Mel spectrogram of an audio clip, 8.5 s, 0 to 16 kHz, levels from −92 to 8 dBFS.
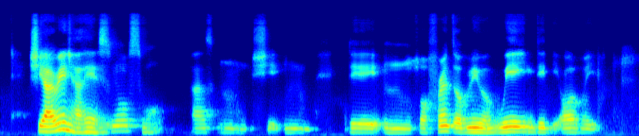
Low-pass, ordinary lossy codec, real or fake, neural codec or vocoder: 10.8 kHz; none; fake; codec, 24 kHz, 0.9 kbps, WavTokenizer, large speech release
